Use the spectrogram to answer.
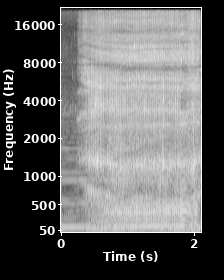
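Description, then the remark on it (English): A low, rumbling growl from Buck rises quickly and holds steady for about two seconds, loud and throaty with a gritty, vibrating texture throughout. “Buck growled louder.”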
